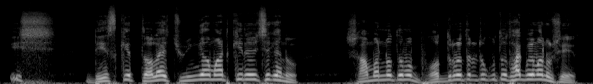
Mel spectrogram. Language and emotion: Bengali, disgusted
